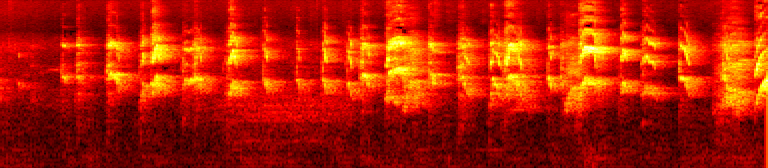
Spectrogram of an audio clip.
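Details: Cockatiel mating song as a rapid, continuous run of high chirping notes, several per second, rising slightly in loudness toward the end.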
